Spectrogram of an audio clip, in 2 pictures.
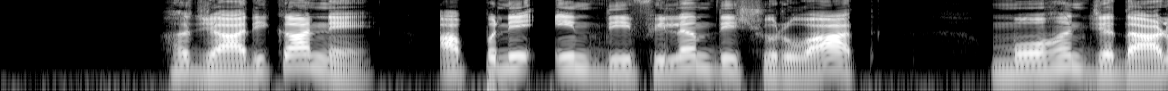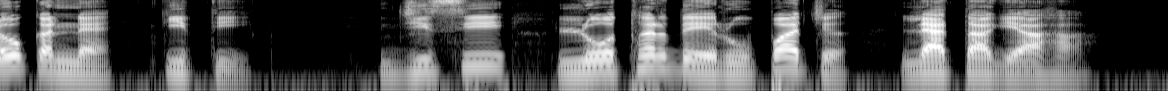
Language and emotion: Dogri, neutral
